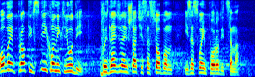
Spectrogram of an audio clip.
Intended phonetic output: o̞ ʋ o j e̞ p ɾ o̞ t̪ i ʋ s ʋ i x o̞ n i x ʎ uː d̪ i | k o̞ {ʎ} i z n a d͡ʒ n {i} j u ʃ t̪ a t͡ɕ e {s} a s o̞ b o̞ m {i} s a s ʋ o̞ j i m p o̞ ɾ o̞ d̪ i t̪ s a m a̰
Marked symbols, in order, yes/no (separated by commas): no, no, yes, yes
